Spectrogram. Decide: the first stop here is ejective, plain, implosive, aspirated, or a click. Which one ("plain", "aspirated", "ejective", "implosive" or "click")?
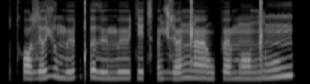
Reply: aspirated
